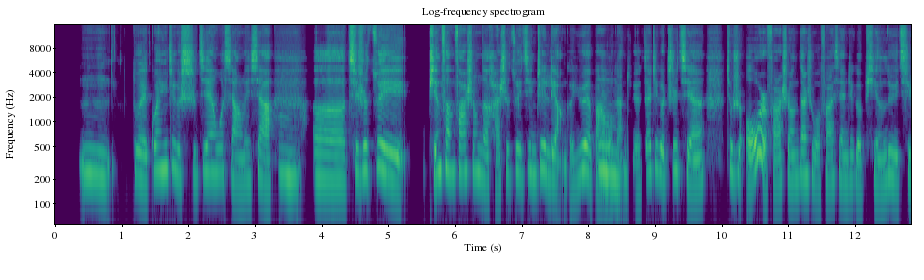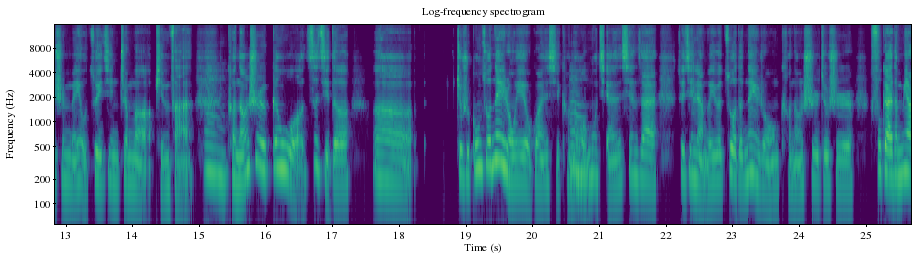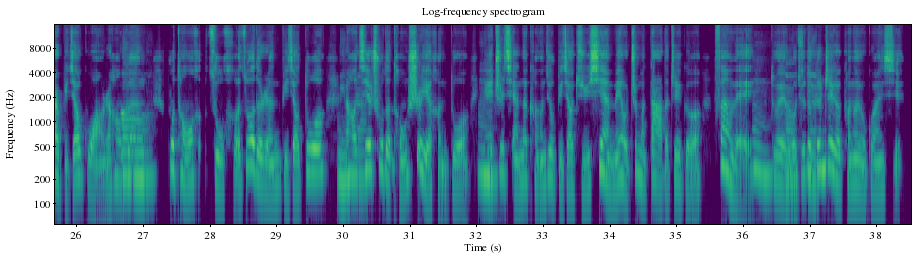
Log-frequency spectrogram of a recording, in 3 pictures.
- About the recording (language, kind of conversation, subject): Chinese, advice, 我总是很难拒绝额外任务，结果感到职业倦怠，该怎么办？
- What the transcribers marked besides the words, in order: other noise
